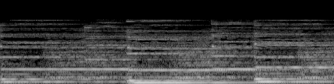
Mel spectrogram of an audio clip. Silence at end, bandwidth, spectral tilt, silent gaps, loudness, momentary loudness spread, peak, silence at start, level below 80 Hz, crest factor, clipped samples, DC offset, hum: 0 s; 8.6 kHz; -6 dB/octave; none; -21 LUFS; 7 LU; -8 dBFS; 0 s; -30 dBFS; 14 dB; under 0.1%; under 0.1%; none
